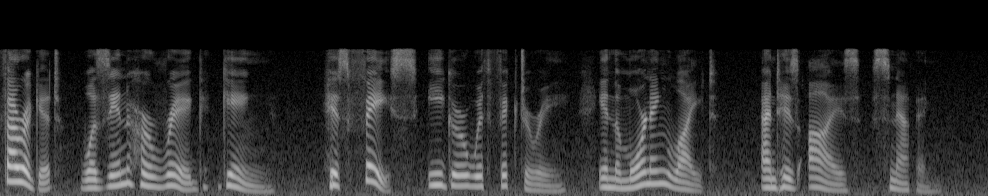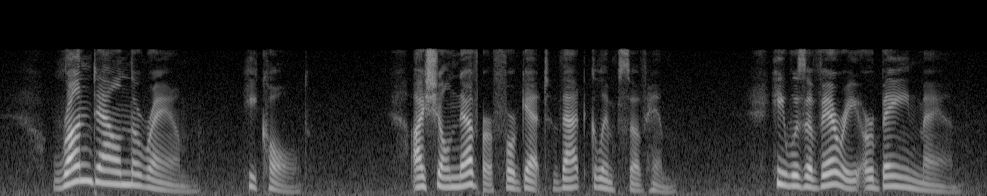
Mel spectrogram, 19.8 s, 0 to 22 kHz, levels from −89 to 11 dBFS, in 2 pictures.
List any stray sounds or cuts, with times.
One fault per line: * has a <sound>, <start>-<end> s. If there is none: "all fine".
* has a dropout, 14.7-14.7 s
